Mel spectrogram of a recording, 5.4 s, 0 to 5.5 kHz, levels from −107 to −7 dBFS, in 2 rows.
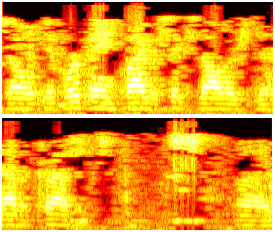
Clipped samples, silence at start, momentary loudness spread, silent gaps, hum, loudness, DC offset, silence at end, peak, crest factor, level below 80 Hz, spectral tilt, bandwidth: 0.3%; 0 s; 12 LU; none; none; -12 LUFS; under 0.1%; 0 s; 0 dBFS; 14 dB; -44 dBFS; -5.5 dB/octave; 5.4 kHz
